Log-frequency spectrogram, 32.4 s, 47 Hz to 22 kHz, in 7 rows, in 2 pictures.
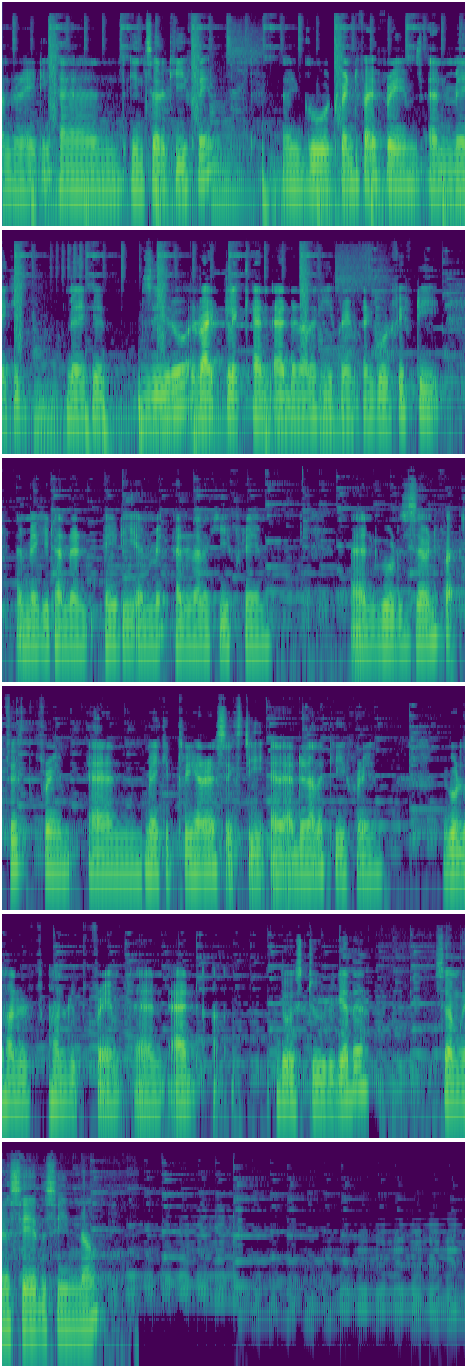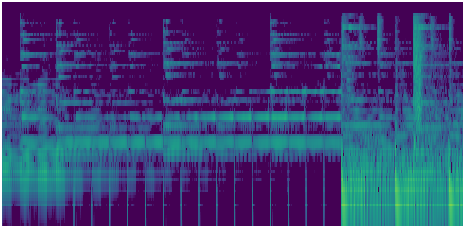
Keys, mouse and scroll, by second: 1.2-2.6 drag, 1.7 KP_Enter, 2.6 right click, 3.4-6.7 drag, 6.4 KP_Enter, 6.7-7.8 right drag, 7.8-16.5 drag, 14.7 BackSpace, 16.2 KP_Enter, 16.5 right click, 17.3-20.8 drag, 20.4 KP_Enter, 20.8-22.6 right drag, 27.8-31.9 right drag, 30.4 space, 31.9 click.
